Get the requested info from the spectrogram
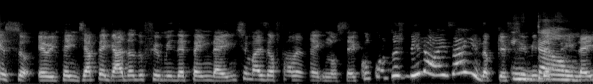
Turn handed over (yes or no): no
